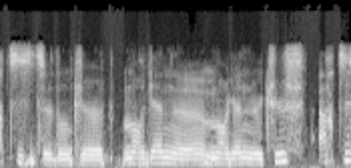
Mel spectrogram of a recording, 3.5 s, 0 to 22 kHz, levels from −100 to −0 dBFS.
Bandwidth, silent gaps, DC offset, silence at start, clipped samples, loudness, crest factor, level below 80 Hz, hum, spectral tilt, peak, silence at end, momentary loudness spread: 7.8 kHz; none; under 0.1%; 0 s; under 0.1%; -10 LUFS; 10 dB; -40 dBFS; none; -4.5 dB/octave; 0 dBFS; 0 s; 3 LU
